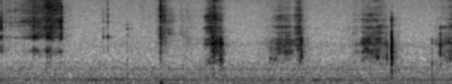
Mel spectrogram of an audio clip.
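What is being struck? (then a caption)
Plastic bottle. A medium white, translucent plastic nail polish remover bottle with a black cap, hollow and partly filled with liquid, is held in both hands, tapped and scratched with painted fingernails, and rotated. Short bursts of bright, raspy scratching alternate with a few sharp, dry taps that die away at once. A steady low hum runs underneath throughout.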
